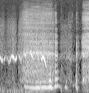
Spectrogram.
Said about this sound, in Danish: Og der var der en nattergøl, der sang forleden dag. Nej. Ja. Okay. Tror det eller ej. Så har vi lige lagt en tone anden for programmet, tror jeg. Ja, den lyder sådan.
